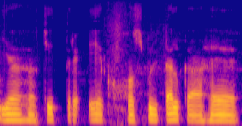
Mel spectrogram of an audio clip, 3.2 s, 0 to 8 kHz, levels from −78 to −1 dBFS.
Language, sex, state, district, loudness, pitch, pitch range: Hindi, male, Jharkhand, Ranchi, -19 LUFS, 95 Hz, 95-100 Hz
